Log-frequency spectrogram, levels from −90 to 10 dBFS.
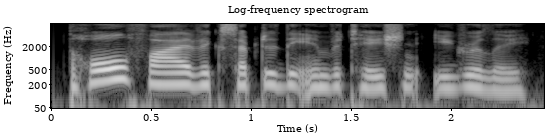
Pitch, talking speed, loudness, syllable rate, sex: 180 Hz, 170 wpm, -18 LUFS, 6.9 syllables/s, female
